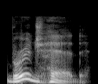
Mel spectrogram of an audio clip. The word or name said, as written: bridgehead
